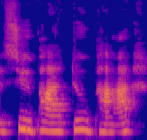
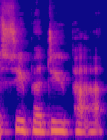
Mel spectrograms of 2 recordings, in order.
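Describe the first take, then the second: First: It is said with a Swedish accent. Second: It is said with a plain English accent. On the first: "the Swedish way" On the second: "rather than"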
